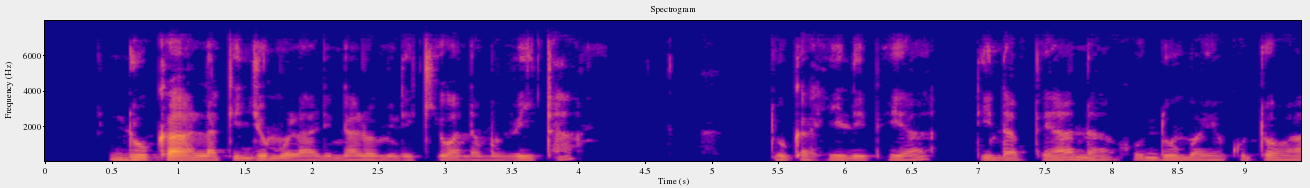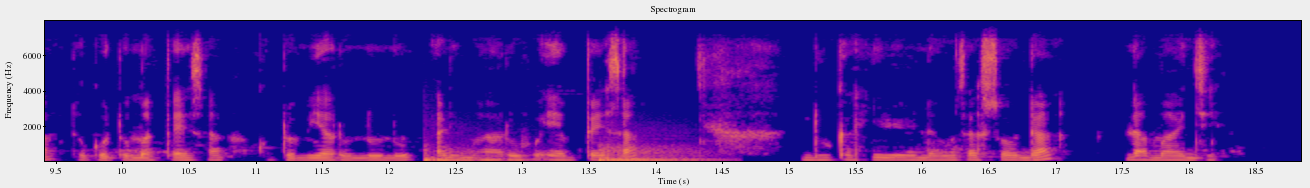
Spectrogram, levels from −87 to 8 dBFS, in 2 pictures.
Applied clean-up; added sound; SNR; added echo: neural mask model RNNoise.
